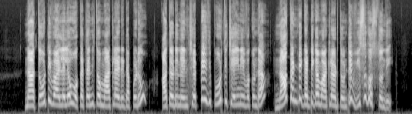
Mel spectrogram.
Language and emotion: Telugu, angry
